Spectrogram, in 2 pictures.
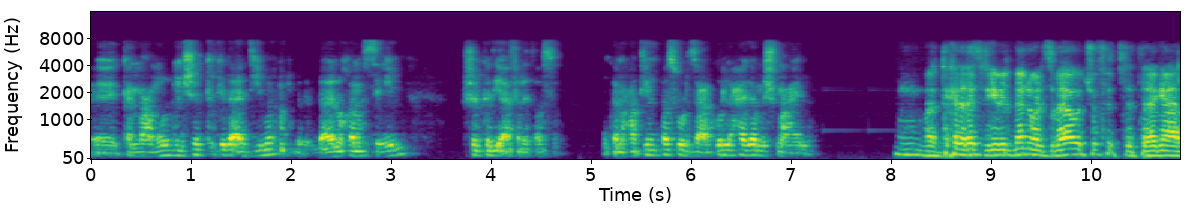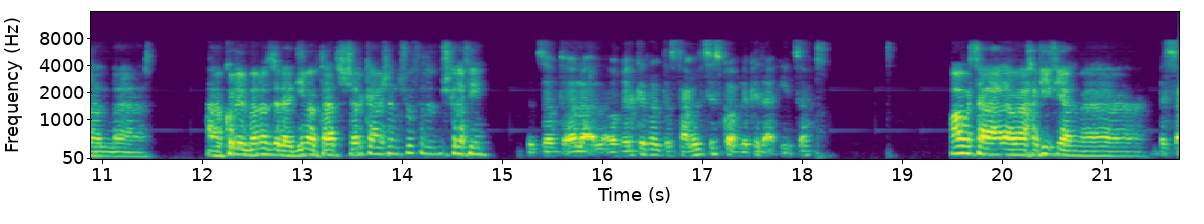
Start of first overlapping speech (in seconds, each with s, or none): none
